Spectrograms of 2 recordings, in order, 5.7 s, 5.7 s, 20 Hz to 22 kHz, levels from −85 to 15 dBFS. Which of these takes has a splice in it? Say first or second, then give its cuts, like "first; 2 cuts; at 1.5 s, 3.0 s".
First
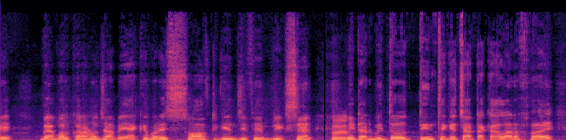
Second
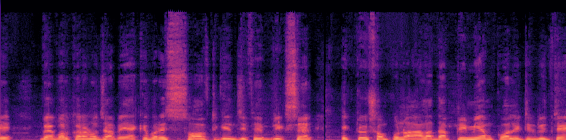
second; 1 cut; at 3.2 s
